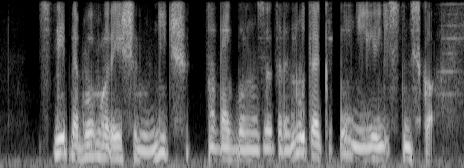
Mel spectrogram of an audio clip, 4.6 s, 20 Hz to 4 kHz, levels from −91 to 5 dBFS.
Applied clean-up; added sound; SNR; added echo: neural diffusion model UNIVERSE++.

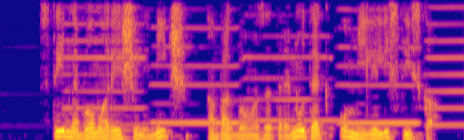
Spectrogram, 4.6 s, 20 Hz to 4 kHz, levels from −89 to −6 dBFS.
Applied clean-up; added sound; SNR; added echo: classical method Wiener filter.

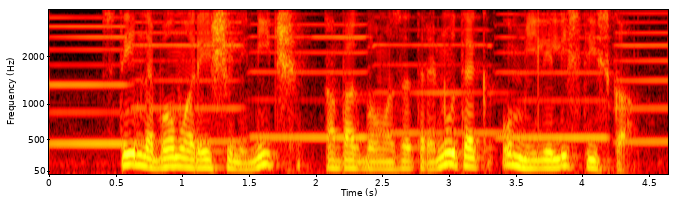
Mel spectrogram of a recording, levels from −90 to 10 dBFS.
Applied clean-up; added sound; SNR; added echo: none; Bowed string instrument; 13 dB; none.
